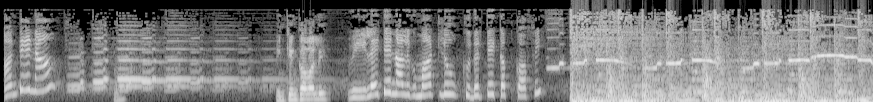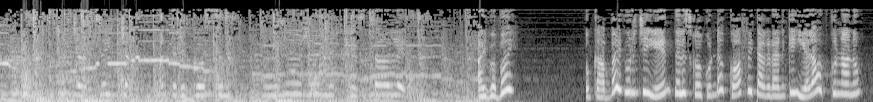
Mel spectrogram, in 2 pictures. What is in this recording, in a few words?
telugu soft romantic; ringtone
